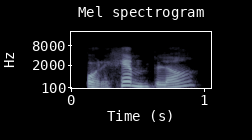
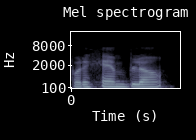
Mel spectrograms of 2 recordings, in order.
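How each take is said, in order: First: The pitch rises through the phrase. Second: The pitch stays flat through the phrase. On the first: The speaker calls it right. "que hice un tono ascendente" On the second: The speaker calls it wrong. "siempre hablo en el mismo tono"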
